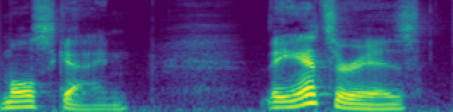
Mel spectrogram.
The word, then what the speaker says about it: Moleskine: The moles, M-O-L-E-S-K-I-N-E. Mm-hmm. How did you pronounce it? – Moleskine, and I didn't know how to pronounce it.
